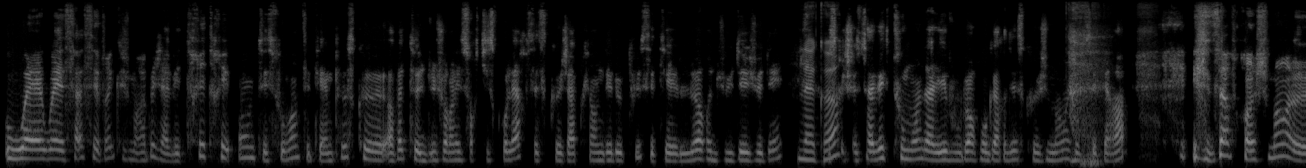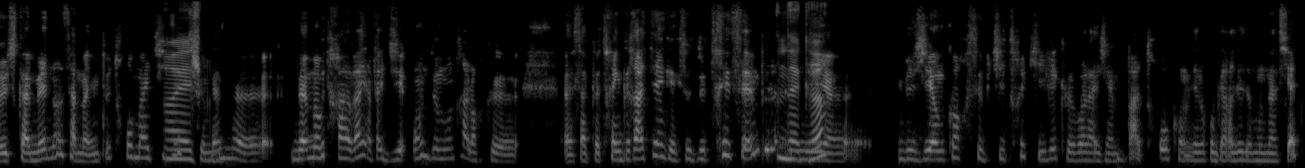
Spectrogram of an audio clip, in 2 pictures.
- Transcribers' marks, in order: chuckle; laughing while speaking: "et ça"
- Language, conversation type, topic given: French, podcast, Comment ressens-tu le fait d’appartenir à plusieurs cultures au quotidien ?
- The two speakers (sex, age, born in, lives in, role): female, 25-29, France, France, guest; female, 35-39, France, France, host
